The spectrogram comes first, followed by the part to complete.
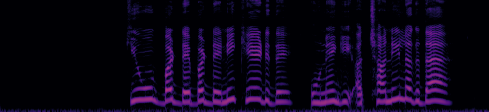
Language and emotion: Dogri, neutral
